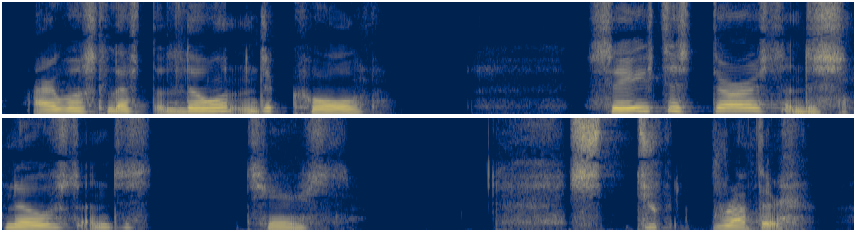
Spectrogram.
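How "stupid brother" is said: grumbling mutter under the breath. Left alone in the cold, the narrator speaks while kicking the ice, muttered. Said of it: "I muttered".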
